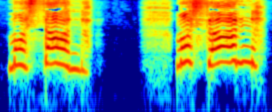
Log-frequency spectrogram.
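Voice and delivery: high, desperate mother's shout. A narrator's reading. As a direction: shout it high and loud to a lost son. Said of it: "she shouted".

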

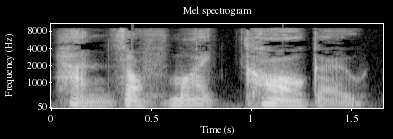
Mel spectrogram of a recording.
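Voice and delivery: slow, threatening growl. A narrator's reading. Sea trader warns the cabin boy off, growling. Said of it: "he growled at Harriet".

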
